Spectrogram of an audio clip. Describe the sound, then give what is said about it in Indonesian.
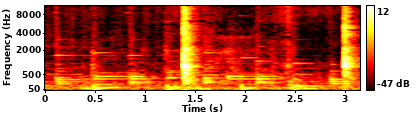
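Turmeric is sliced with a knife in a kitchen, marked by two sharp, bright knocks of the blade against the cutting board over a quiet, low background. “Oke, pertama kita iris kunyitnya. Sebenarnya diparut juga bisa.”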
